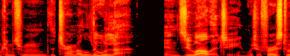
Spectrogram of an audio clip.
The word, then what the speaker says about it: alula: to Rue L's name comes from the term alula in Zoology which refers to a group of small stiff feathers in the first digit of a bird's Wing hey it's pronounced alula see also called bastard Wings Furious Wing the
